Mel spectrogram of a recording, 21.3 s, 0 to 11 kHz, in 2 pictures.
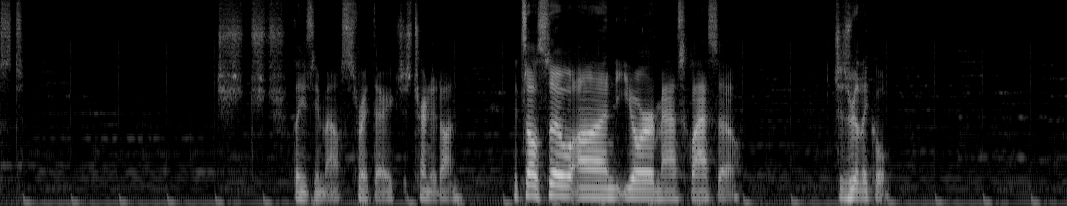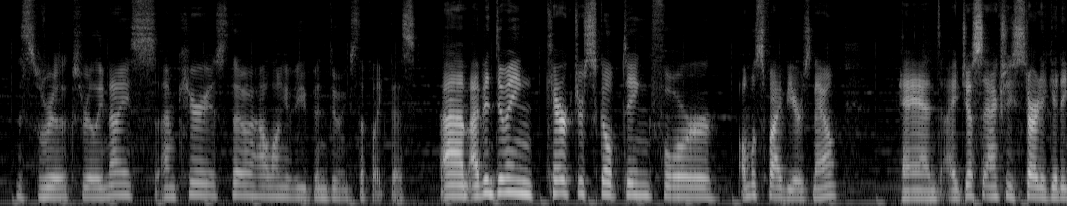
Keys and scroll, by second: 8.0 ctrl+z.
